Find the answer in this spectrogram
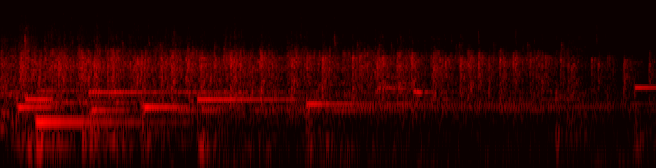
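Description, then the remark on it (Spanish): A church audience applauds loudly for the Lord during a sermon, a dense, steady roar of many hands clapping for several seconds, with a few sustained tones beneath, easing slightly toward the end. “Alguien que le dé un aplauso fuerte al Señor.”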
